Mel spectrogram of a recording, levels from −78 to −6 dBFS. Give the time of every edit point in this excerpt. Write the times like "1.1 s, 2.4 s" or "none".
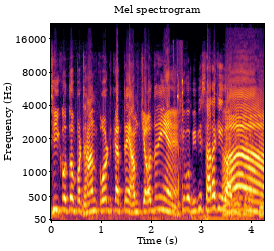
2.6 s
